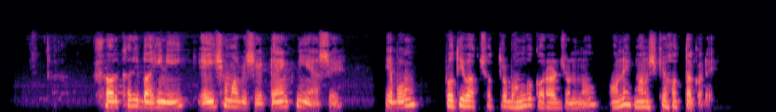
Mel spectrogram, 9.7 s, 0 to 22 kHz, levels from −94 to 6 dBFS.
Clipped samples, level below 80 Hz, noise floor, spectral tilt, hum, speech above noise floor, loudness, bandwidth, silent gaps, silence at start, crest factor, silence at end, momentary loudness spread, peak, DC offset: under 0.1%; -58 dBFS; under -90 dBFS; -6 dB/octave; none; over 71 dB; -19 LUFS; 7.6 kHz; none; 1.2 s; 18 dB; 0.8 s; 10 LU; -2 dBFS; under 0.1%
